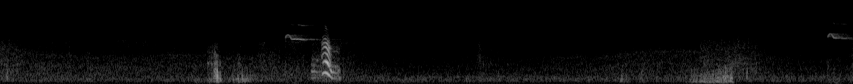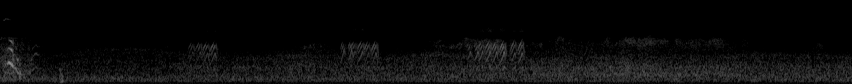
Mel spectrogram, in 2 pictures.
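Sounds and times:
marmot alarm chirps: 0:02.9 - 0:03.4.

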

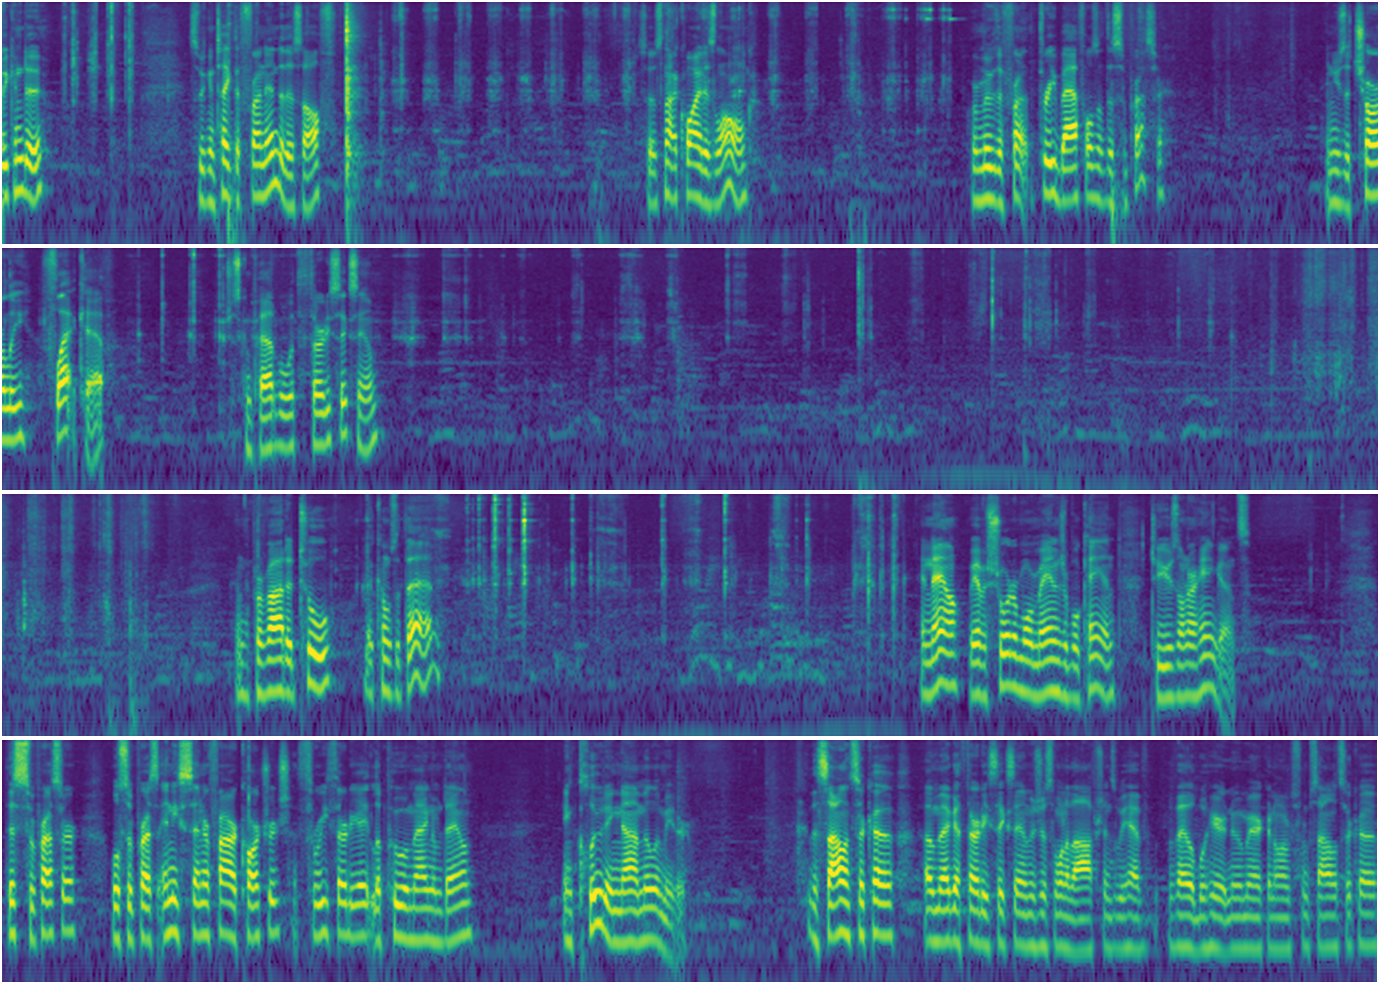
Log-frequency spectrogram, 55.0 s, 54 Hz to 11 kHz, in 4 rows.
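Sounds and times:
small metallic ticks and scrapes: 0:03.8 - 0:06.4, 0:07.3 - 0:09.6, 0:17.6 - 0:23.0, 0:32.0 - 0:36.6.

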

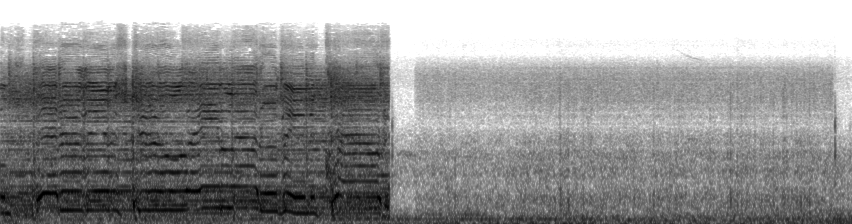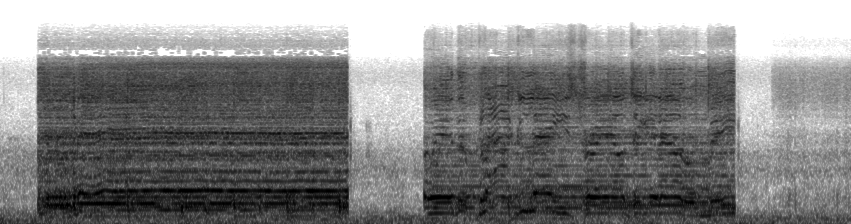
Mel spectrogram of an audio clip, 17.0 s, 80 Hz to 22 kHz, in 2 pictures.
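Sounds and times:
faint hissy radio station: 0:00.0 - 0:12.0, 0:12.8 - 0:17.0
radio music with held notes: 0:00.0 - 0:12.1, 0:12.8 - 0:17.0.

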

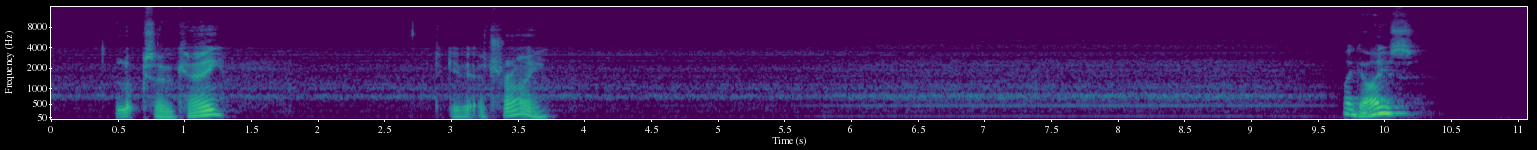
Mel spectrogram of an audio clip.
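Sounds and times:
cooling fans humming: 0:00.0 - 0:09.7.

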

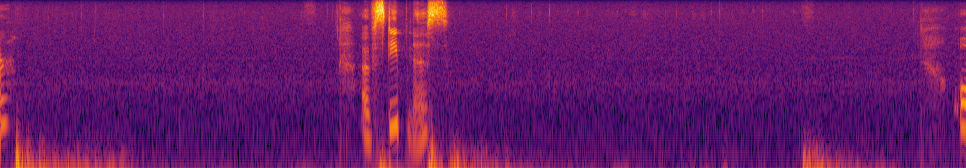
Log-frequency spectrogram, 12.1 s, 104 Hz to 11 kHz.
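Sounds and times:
low background noise: 0:00.0 - 0:12.0
person breathing: 0:04.2 - 0:04.5, 0:11.5 - 0:11.9
dull low thump: 0:10.0 - 0:10.4.

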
